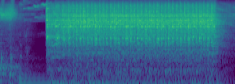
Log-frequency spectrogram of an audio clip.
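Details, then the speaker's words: Mazda that had never been heard running, on its first start attempt. The starter spins quickly and evenly for about three seconds but it never catches; the computer shows no fuel pressure because the pump isn't running. "Oh, does it show fuel pressure? It's telling me we don't have fuel pressure. Well, yeah. The pump's not running."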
